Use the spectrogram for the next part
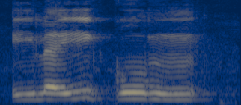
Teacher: یا کے اوپر جزم ہے، جزم والے حرف کو پیچھے والے حرف سے ملا کر پڑھتے ہیں۔ یا ساکن سے پہلے زبر ہے، اس لیے یا لین ہوگی۔ یا لین کو نرم آواز کے ساتھ جلدی پڑھے۔ معروف پڑھے، مجھول آواز سے بچے۔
